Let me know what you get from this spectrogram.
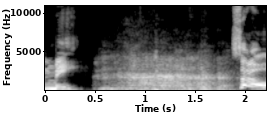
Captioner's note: audience laughs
